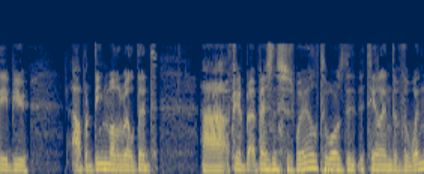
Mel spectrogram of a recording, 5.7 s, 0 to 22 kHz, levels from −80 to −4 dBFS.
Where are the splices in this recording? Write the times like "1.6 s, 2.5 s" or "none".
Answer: none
